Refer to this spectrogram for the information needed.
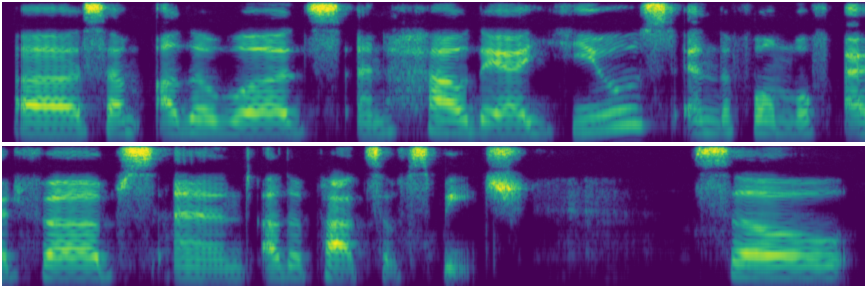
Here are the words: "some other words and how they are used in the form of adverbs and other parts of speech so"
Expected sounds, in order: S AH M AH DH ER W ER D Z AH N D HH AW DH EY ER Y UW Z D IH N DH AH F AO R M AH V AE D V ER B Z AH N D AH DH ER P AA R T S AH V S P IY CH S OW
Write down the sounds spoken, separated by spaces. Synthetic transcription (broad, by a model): S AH M AH DH ER W ER D Z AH N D HH AW DH EY ER Y UW Z D IH N DH AH F AO R M AH V AE D V ER B Z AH N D AH DH ER P AA R T S AH V S P IY CH S OW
